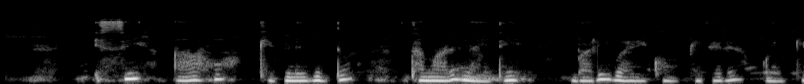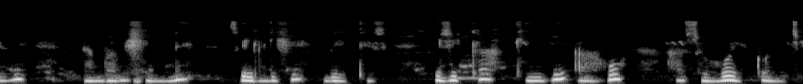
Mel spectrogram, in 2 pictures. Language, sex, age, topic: Gamo, female, 18-24, government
